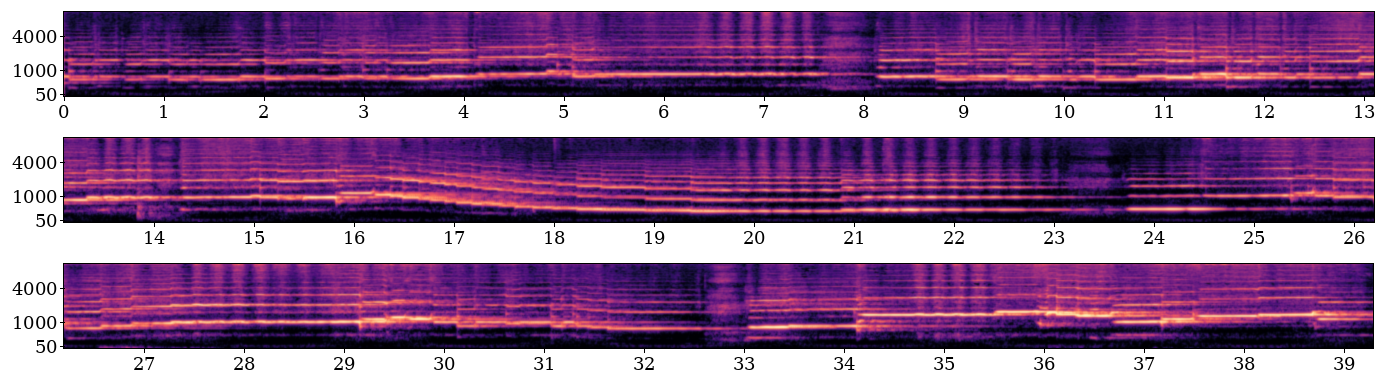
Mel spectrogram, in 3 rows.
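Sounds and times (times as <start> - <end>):
flute melody: 0.0 - 39.2.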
